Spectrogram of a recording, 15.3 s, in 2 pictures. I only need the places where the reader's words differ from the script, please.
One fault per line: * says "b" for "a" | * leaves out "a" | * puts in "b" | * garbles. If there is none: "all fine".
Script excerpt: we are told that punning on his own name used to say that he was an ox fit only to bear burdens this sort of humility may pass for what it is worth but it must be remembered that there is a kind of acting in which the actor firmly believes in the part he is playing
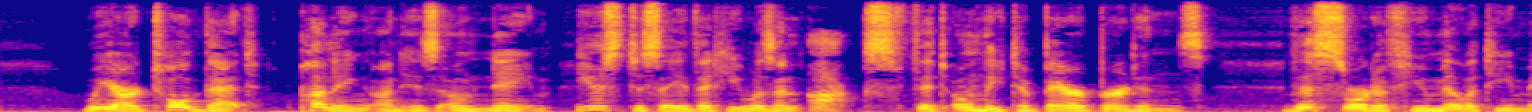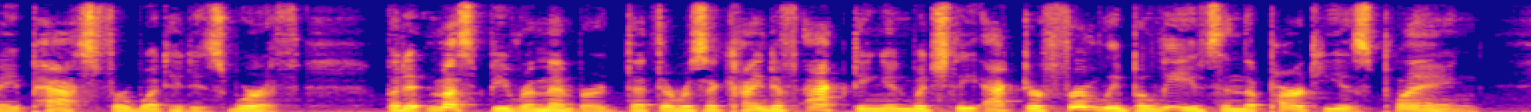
all fine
